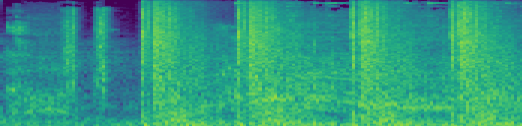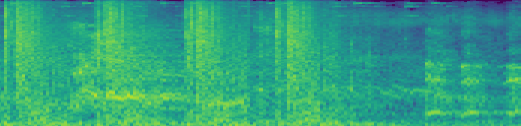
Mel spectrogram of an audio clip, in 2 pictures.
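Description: A scoped rifle fires shots in a video game.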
